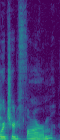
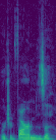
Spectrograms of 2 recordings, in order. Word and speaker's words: Orchard Farm: Orchard Farm. Orchard Farm. Mm-hmm. Orchard Farm. On the TV news, they always say Orchard Farms, plural.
